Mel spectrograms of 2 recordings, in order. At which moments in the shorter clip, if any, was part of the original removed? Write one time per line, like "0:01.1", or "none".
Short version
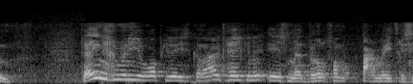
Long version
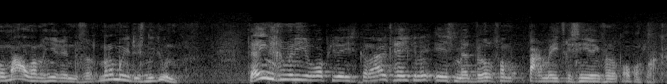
none

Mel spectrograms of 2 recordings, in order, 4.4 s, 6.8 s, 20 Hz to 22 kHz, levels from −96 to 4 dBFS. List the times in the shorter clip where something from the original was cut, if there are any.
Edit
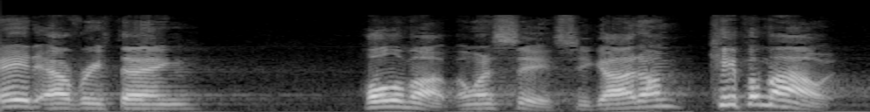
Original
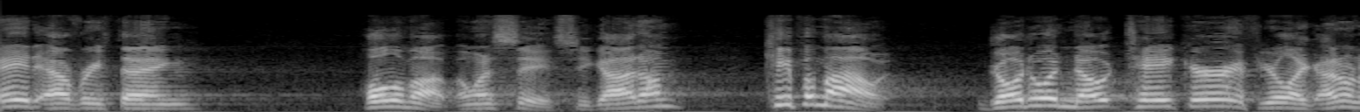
0:03.4

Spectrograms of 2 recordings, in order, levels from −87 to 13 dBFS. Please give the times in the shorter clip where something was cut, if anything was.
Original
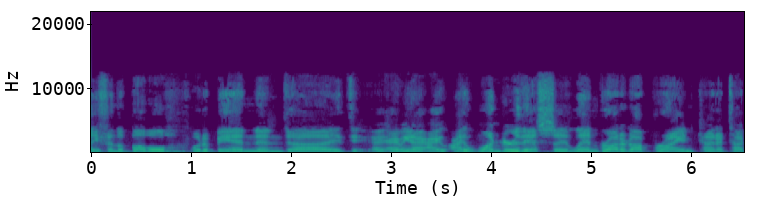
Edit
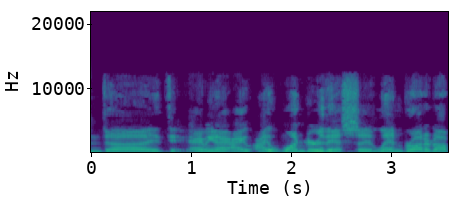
0:01.0

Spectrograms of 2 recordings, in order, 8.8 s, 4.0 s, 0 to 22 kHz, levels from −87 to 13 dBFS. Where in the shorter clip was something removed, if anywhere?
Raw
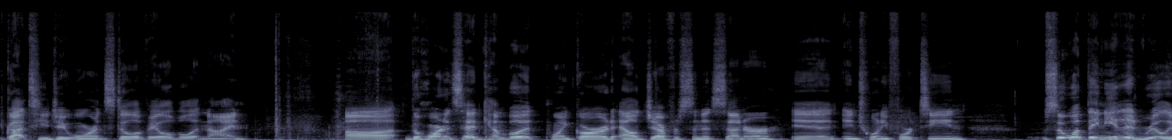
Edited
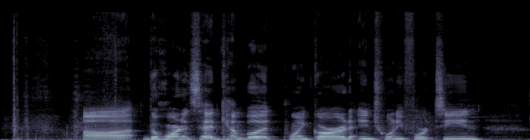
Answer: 0:02.7

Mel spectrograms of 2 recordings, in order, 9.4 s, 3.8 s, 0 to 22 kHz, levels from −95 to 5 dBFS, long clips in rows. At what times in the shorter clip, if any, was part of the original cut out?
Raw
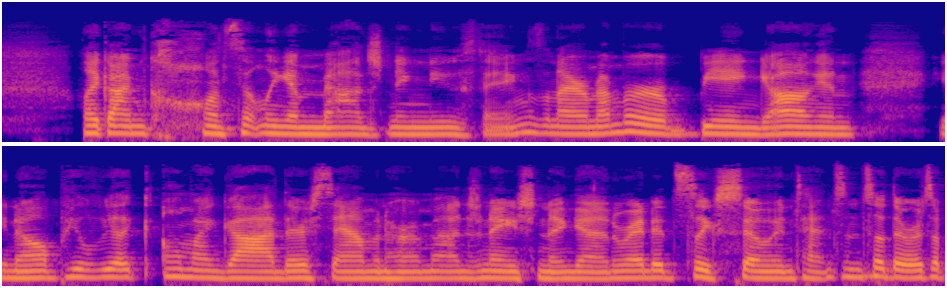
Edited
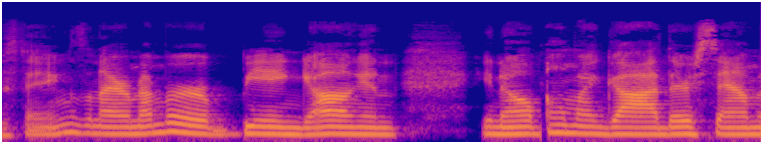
0:02.7

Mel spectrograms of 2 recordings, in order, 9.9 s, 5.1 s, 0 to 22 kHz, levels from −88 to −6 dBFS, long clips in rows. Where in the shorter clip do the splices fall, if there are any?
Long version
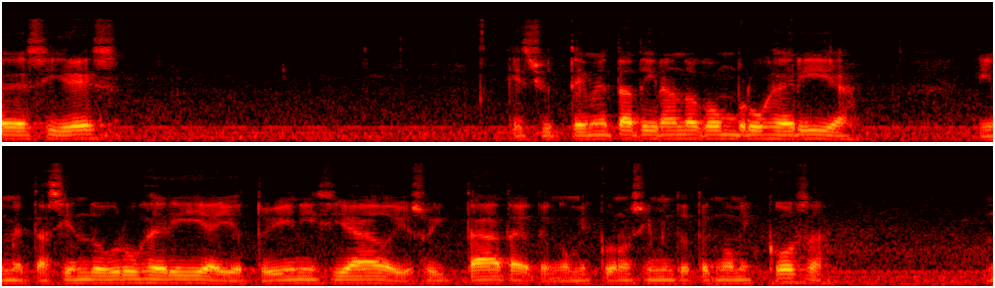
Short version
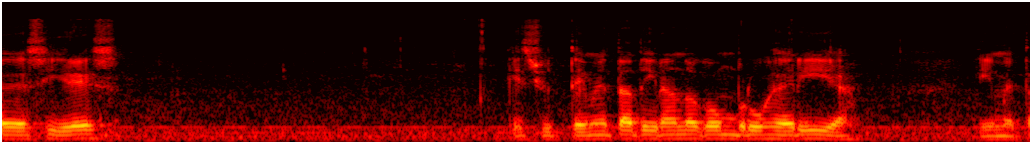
none

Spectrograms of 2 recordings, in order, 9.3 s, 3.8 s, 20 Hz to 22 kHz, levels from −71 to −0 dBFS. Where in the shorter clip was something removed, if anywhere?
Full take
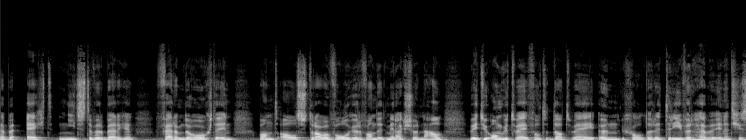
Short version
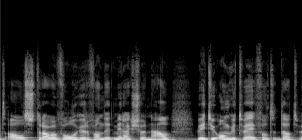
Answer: none

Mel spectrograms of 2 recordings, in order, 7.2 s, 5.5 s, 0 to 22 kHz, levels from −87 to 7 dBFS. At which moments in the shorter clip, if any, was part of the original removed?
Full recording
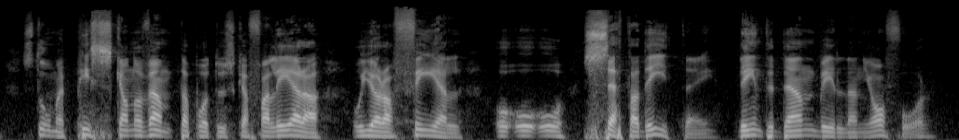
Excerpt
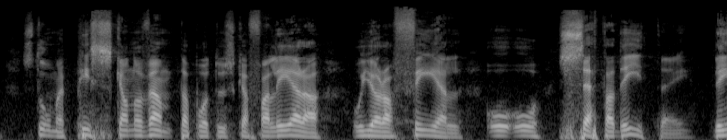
0:03.7

